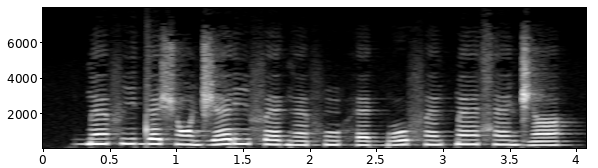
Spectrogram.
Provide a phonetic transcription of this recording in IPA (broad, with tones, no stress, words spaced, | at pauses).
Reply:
ɡ͡bɛ̃˧fi˧ dɛ˧ʃɔ̃˨d͡ʒɛ˨˦ɾi˧ fɛ˧ɡɛ̃˨fũ˨hɛ˨ ɡ͡bo˨˦fɛ̃˧k͡pɛ̃˦ sɛ̃˦d͡ʒã˧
